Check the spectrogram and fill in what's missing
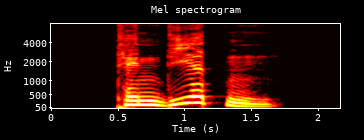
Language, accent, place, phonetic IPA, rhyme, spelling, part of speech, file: German, Germany, Berlin, [tɛnˈdiːɐ̯tn̩], -iːɐ̯tn̩, tendierten, verb, De-tendierten.ogg
- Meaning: inflection of tendieren: 1. first/third-person plural preterite 2. first/third-person plural subjunctive II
